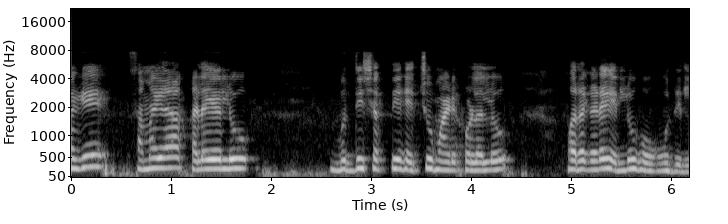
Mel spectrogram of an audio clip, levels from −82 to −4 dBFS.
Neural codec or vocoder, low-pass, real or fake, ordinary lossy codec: codec, 16 kHz, 4 kbps, FunCodec, trained on Chinese and English, 50 frames a second; none; fake; none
